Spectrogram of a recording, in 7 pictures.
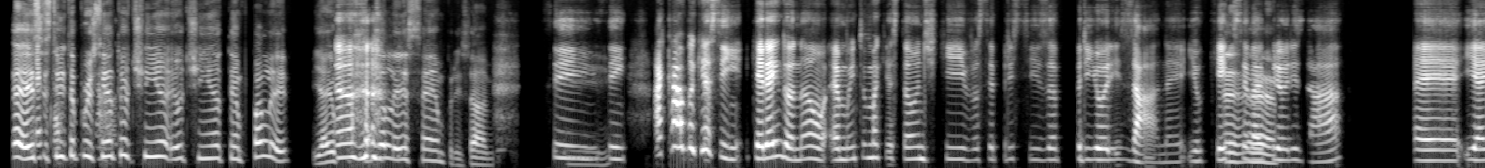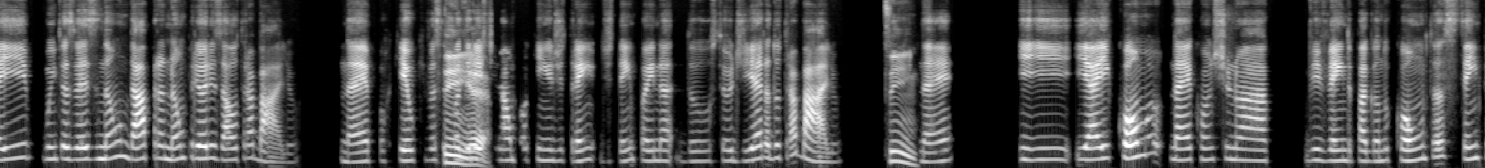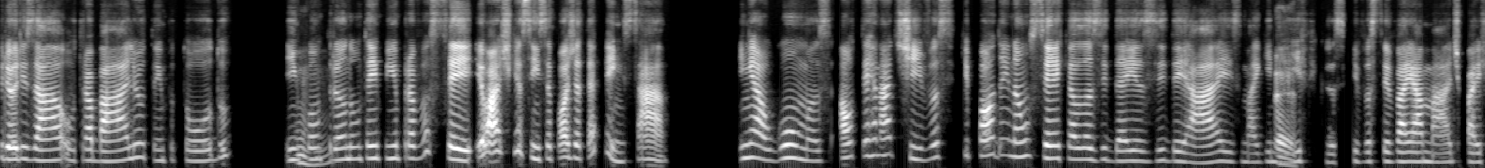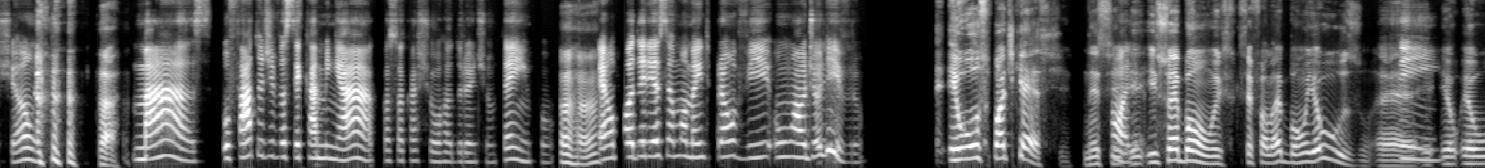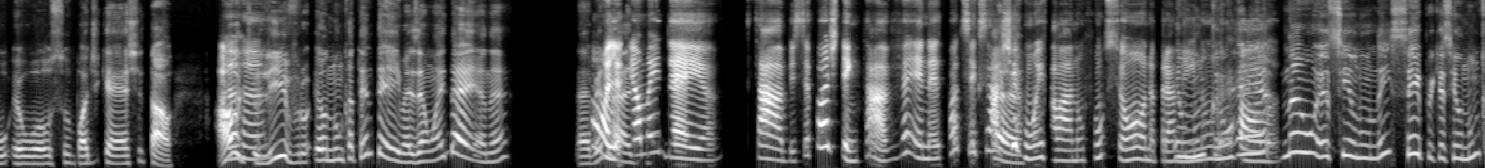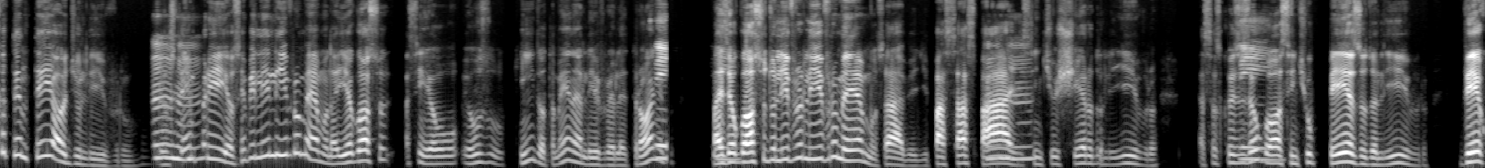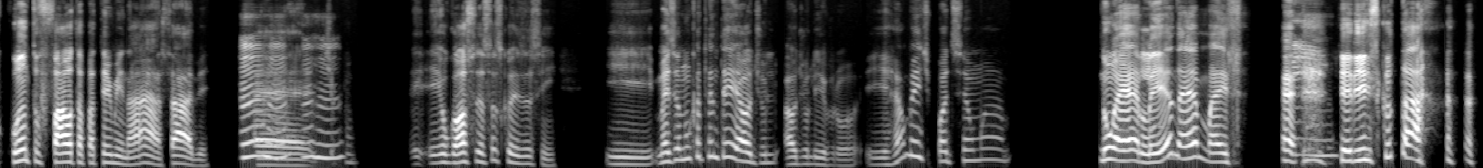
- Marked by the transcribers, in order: laughing while speaking: "Aham"; laugh; unintelligible speech; chuckle
- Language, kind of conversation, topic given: Portuguese, advice, Como posso encontrar tempo para ler e me entreter?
